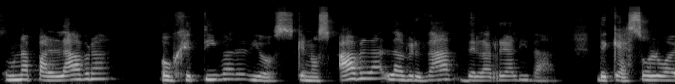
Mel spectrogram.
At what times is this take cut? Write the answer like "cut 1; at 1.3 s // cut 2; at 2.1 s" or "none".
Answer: none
